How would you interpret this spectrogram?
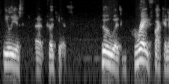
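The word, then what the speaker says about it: Elias Koteas: Also, you had it's either Elias or Elias because he is Greek, so I think it's pronounced Elias Kokias, who was a great fucking actor, man.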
